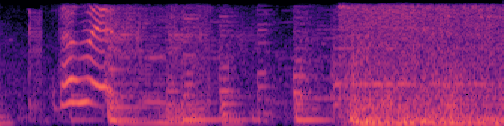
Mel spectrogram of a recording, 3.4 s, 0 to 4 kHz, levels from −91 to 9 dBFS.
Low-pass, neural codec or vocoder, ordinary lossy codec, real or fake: 3.6 kHz; none; MP3, 32 kbps; real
